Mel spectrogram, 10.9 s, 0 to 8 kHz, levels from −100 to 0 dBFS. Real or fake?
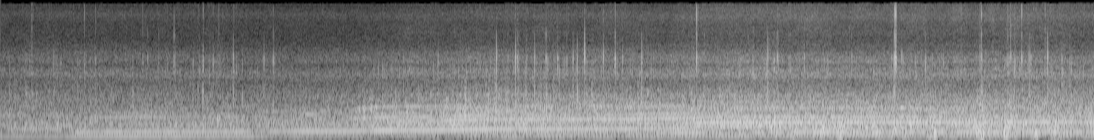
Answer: real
